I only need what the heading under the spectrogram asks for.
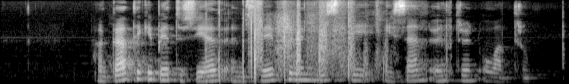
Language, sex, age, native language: Icelandic, female, 50-59, Icelandic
